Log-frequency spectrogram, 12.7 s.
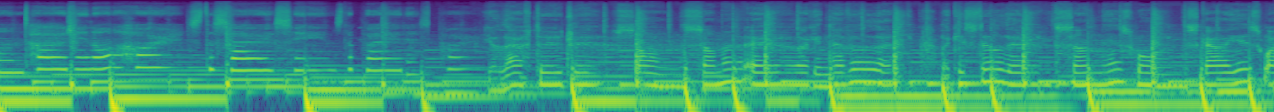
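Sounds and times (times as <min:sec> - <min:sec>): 
acoustic indie music: 0:00.0 - 0:12.7.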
